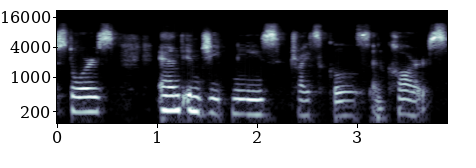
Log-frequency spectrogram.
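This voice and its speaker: Her tone dark and mellow, a woman with a Filipino accent speaks at a fairly slow pace, medium in pitch with fairly even intonation. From Philippines, Manila. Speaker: professor. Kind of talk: lecture. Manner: halting.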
